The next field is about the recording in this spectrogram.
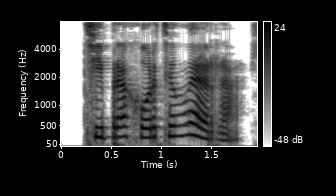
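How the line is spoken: Giggling. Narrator (Russian): хихикала я

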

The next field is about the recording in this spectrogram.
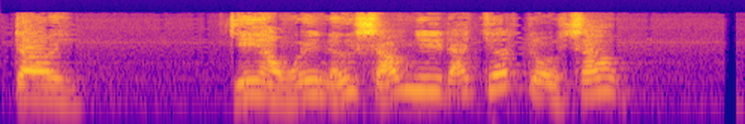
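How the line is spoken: Startled cry. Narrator (Vietnamese): Hắc Phụng Hoàng thẳng thốt kêu lên

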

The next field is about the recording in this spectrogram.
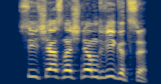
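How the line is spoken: Shouted. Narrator (Russian): крикнула Бобби

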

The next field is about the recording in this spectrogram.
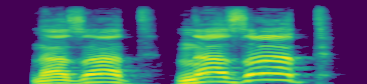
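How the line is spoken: Shouted. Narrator (Russian): крикнул

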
